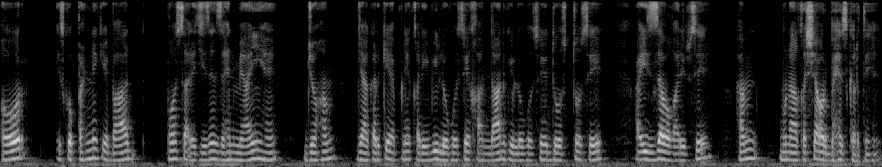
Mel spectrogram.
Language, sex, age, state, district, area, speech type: Urdu, male, 18-30, Uttar Pradesh, Ghaziabad, urban, spontaneous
